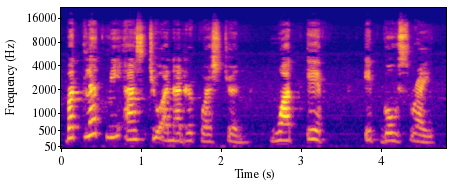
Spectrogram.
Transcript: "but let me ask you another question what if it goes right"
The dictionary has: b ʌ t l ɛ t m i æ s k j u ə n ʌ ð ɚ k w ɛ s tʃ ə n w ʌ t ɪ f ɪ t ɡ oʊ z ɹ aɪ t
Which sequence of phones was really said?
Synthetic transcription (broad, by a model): b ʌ t l ɛ t m i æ s k j u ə n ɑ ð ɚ k w ɛ s tʃ ə n w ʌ t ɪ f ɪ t ɡ oʊ s ɹ aɪ t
